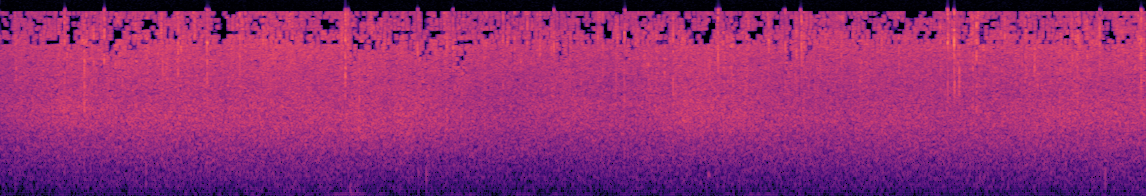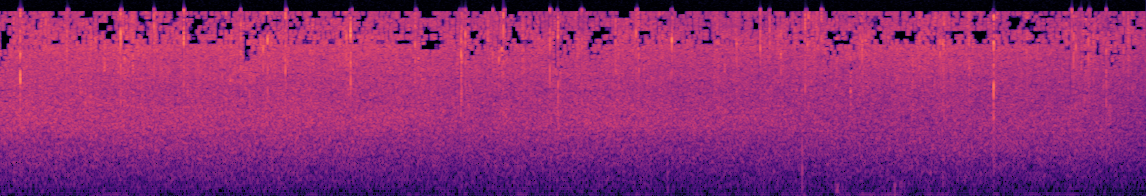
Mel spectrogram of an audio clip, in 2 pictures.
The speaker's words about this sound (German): Während du den Tropfen des Regens lauscht, mit den Geräuschen des Windes sanft folgst gibt es für dich nichts weiteres zu tun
